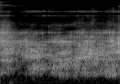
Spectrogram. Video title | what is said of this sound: STICKIT - FLOOR TILE REPAIR | that tile is actually popped away from the adhesive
